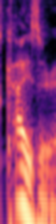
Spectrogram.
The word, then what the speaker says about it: Caesar: of plays into the Caesar yeah and it's Kaiser actually Kaiser that's the pronunciation they also compare uh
